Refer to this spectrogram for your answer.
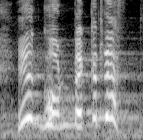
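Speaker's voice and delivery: high, loud mimicry through laughter; imitated local man. Mimicking local man's directions again.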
